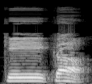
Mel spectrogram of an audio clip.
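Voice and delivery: low, careful కేక; teacher modelling కేక; model reading. Shown as a demonstration. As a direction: say it clearly for the class. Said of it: "మళ్ళీ చెప్పండి".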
